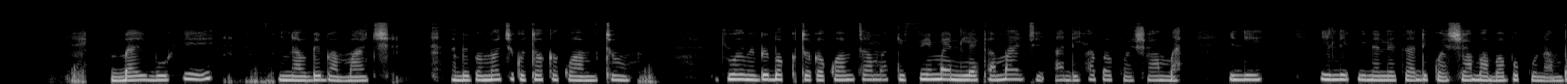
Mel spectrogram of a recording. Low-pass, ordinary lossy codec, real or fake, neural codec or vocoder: 7.2 kHz; Opus, 64 kbps; fake; autoencoder, 48 kHz, 128 numbers a frame, DAC-VAE, trained on Japanese speech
